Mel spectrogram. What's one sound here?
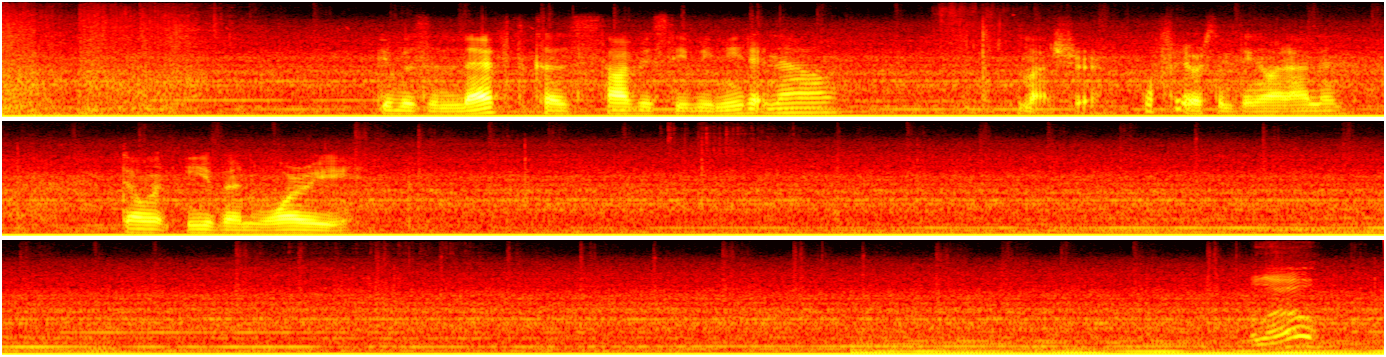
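Footsteps run quickly over rough, leafy ground.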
